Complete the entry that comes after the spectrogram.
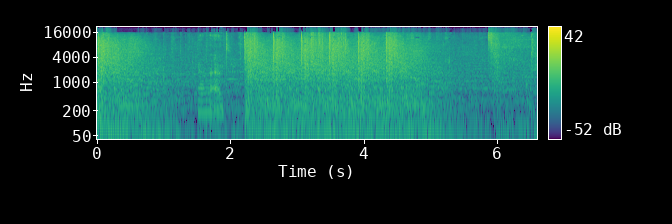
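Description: Marksman rifle fire in Mass Effect Legendary Edition comes as dense, loud, overlapping shots and booms of combat that continue almost without pause, with a man briefly cursing over the din.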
